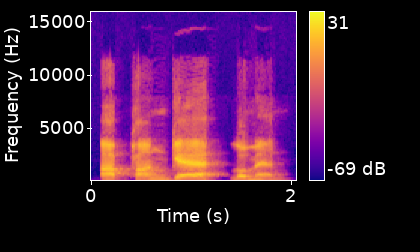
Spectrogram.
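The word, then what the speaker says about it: ἀπαγγέλλομεν: So gamma, gamma is pronounced like angel, anyway, so let me pronounce it. Apangelomen.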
